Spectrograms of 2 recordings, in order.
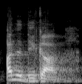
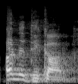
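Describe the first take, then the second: First: The vowel after 'an' is a short 'a'. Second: The same.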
